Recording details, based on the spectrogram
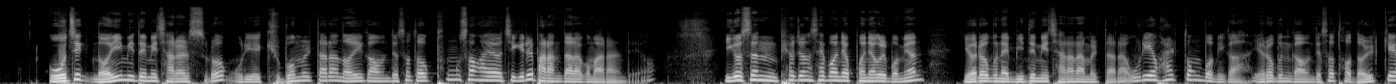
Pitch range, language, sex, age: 120-185 Hz, Korean, male, 40-59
